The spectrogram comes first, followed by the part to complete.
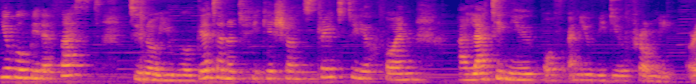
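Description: Over faint background music, a woman talks at a moderate pace in a room with audible echo. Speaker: lifestyle vlogger. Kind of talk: casual vlog chat. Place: home room.

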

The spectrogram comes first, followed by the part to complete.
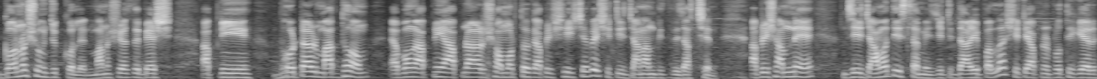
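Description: With a plain, everyday voice, a man at a fairly high pitch uses ordinary pitch variation, recorded with a dry, close sound and no echo. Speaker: local news reporter. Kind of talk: interview questions.

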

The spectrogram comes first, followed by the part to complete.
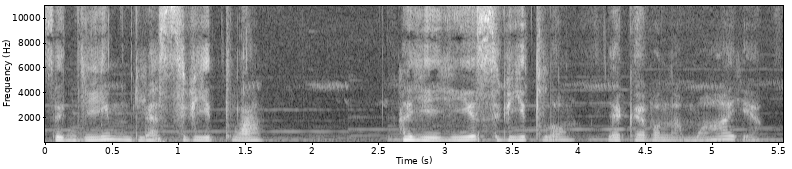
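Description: With music in the background, a soft-spoken woman talks at a medium pitch in a monotone, flat intonation at a very slow pace. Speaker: storyteller. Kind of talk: bedtime story for adults. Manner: soft, calming.

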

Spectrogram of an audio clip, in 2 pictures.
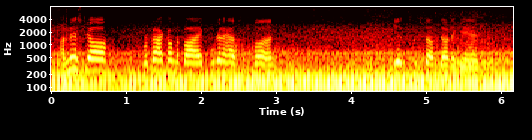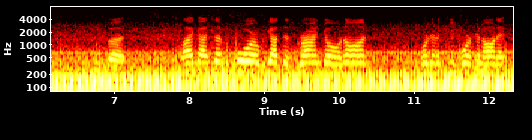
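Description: Loud background noise fills a dry recording with no echo, where the speech has long, frequent pauses. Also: moderate pace. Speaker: motorbike vlogger. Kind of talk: casual vlog chat. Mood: upbeat, excited. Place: motorbike. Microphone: helmet.

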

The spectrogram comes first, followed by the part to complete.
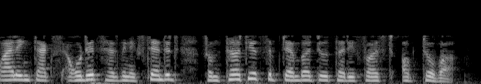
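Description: With an Indian accent, a woman talks at a moderate pace and medium pitch with ordinary pitch variation over a quiet background. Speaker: news presenter. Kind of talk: news reading. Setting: studio. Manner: formal. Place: studio.

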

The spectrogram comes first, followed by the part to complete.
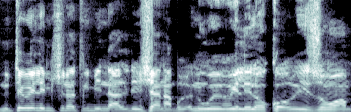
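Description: A man speaks at a medium pitch with a bright, sharp tone. The sound is dry and close, with no echo. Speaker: YouTube commentary host. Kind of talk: monologue commentary video.

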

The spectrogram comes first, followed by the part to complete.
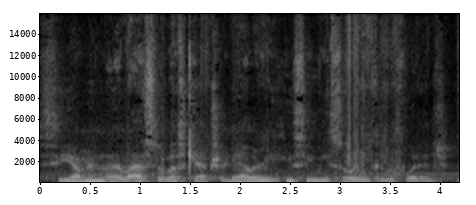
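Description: Over noticeable background noise, a man with an American accent speaks at a moderate pace in a relaxed tone. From upstate Western New York. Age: 30s. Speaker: gaming YouTuber. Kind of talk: casual vlog to viewers. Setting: at home, speaking softly with family asleep nearby. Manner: low-energy, relaxed; many filler words. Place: home room. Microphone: phone near.

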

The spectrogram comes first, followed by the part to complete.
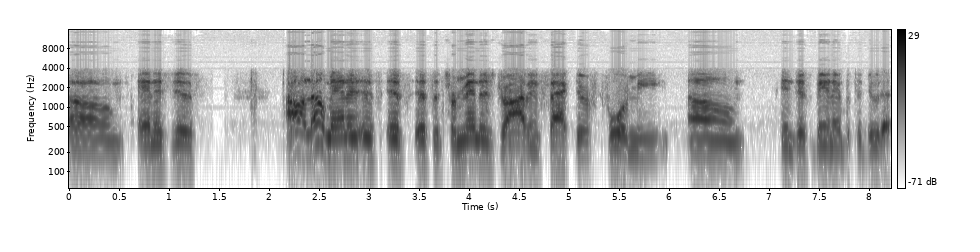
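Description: A man talks at a fairly slow pace in a medium pitch, with ordinary pitch variation. It is an unremarkable speaking voice. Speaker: gospel singer. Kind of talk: interview.

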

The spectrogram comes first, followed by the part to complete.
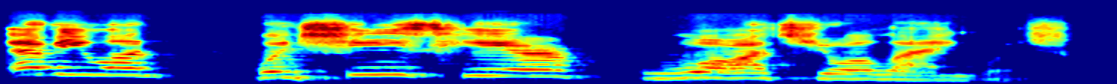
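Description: Using a put-on character voice, a woman talks at a fairly slow pace, her high pitch moving in very wide swings. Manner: loudly announcing.

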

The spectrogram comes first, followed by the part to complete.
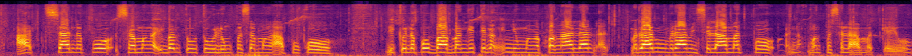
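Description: Fairly quick and high-pitched, the woman speaks in monotone, flat intonation, with a dry sound and no echo. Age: old. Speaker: grandmother and guardian. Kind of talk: interview. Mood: grateful, emotional. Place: farm.

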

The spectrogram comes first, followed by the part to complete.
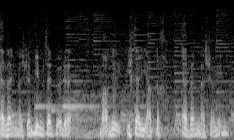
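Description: Music plays in the background as a man talks with lively intonation at a moderate pace. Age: 80s+. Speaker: retired factory worker and avid reader. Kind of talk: interview answer.

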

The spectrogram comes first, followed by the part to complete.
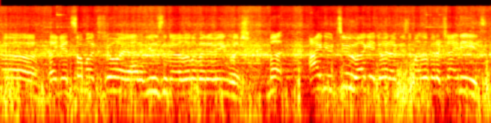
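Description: Loud background noise runs behind a man talking at a very fast pace. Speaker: travel vlogger. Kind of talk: casual vlog chat. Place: tunnel cave. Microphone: phone near.

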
